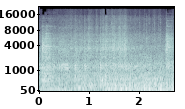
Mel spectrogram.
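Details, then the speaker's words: Mini Cooper R50, just-delivered cheap salvage-auction project: uneven, lumpy idle with an irregular low thump over a loose rattly background; engine running rough, likely misfiring, cause unknown. "Ooh, sounds rough. So the new project has finally been delivered, and bloody hell, it was cheap, and I think I know why now, because the engine sounds so rough."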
